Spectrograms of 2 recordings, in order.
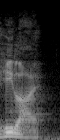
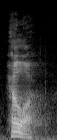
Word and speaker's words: Heli: Here it has H-E with the long vowel sound, and then L-I with the long vowel sound and a hyphen between H-E and L-I, so it'd be Heli. But when you, for the first time ever, I got four pronunciations that were exactly the same, and they say Hela.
